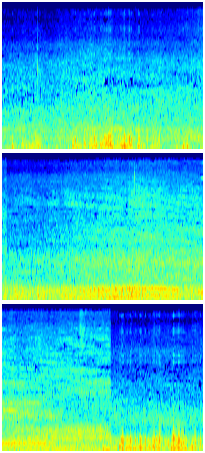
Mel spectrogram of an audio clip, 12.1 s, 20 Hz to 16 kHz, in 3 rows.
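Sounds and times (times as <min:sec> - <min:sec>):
wind rumbling on microphone: 0:00.0 - 0:12.0
bus engine driving past: 0:01.6 - 0:10.8.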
